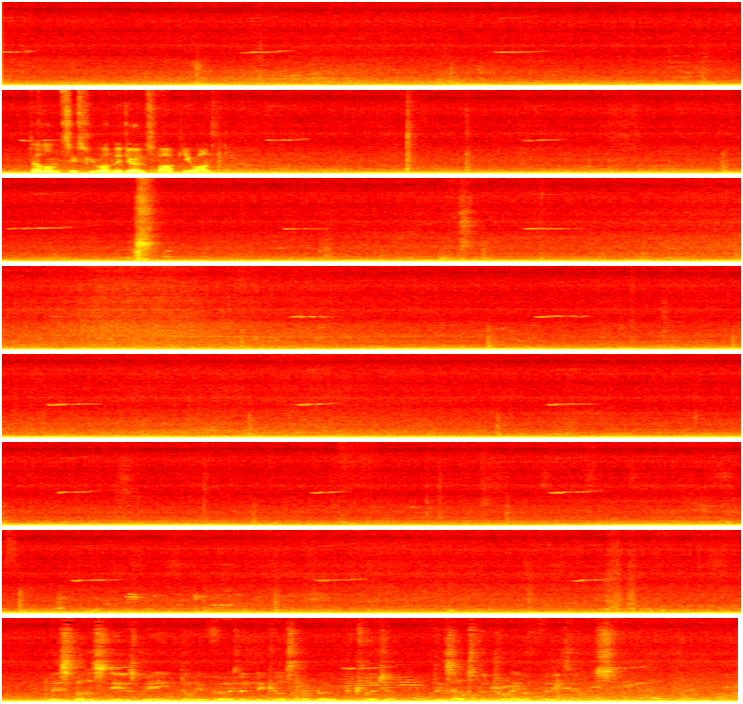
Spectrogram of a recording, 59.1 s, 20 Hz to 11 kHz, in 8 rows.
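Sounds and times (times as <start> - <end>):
bus diesel engine idling: 6.6 - 10.0, 39.2 - 59.0.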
